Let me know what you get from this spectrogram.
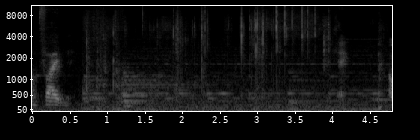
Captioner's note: bag crinkling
